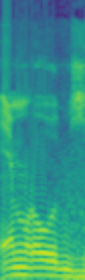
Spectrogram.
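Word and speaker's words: Emeril: It is the Emerald's bread maker, and it's not spelled like emerald.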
